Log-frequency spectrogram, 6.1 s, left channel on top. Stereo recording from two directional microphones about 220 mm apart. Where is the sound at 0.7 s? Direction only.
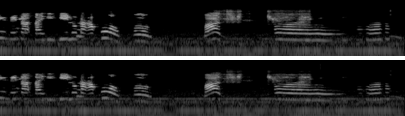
45° left (ahead or behind).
